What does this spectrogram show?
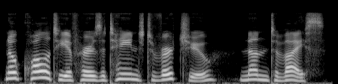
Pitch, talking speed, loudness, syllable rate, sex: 210 Hz, 175 wpm, -17 LUFS, 5.0 syllables/s, female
